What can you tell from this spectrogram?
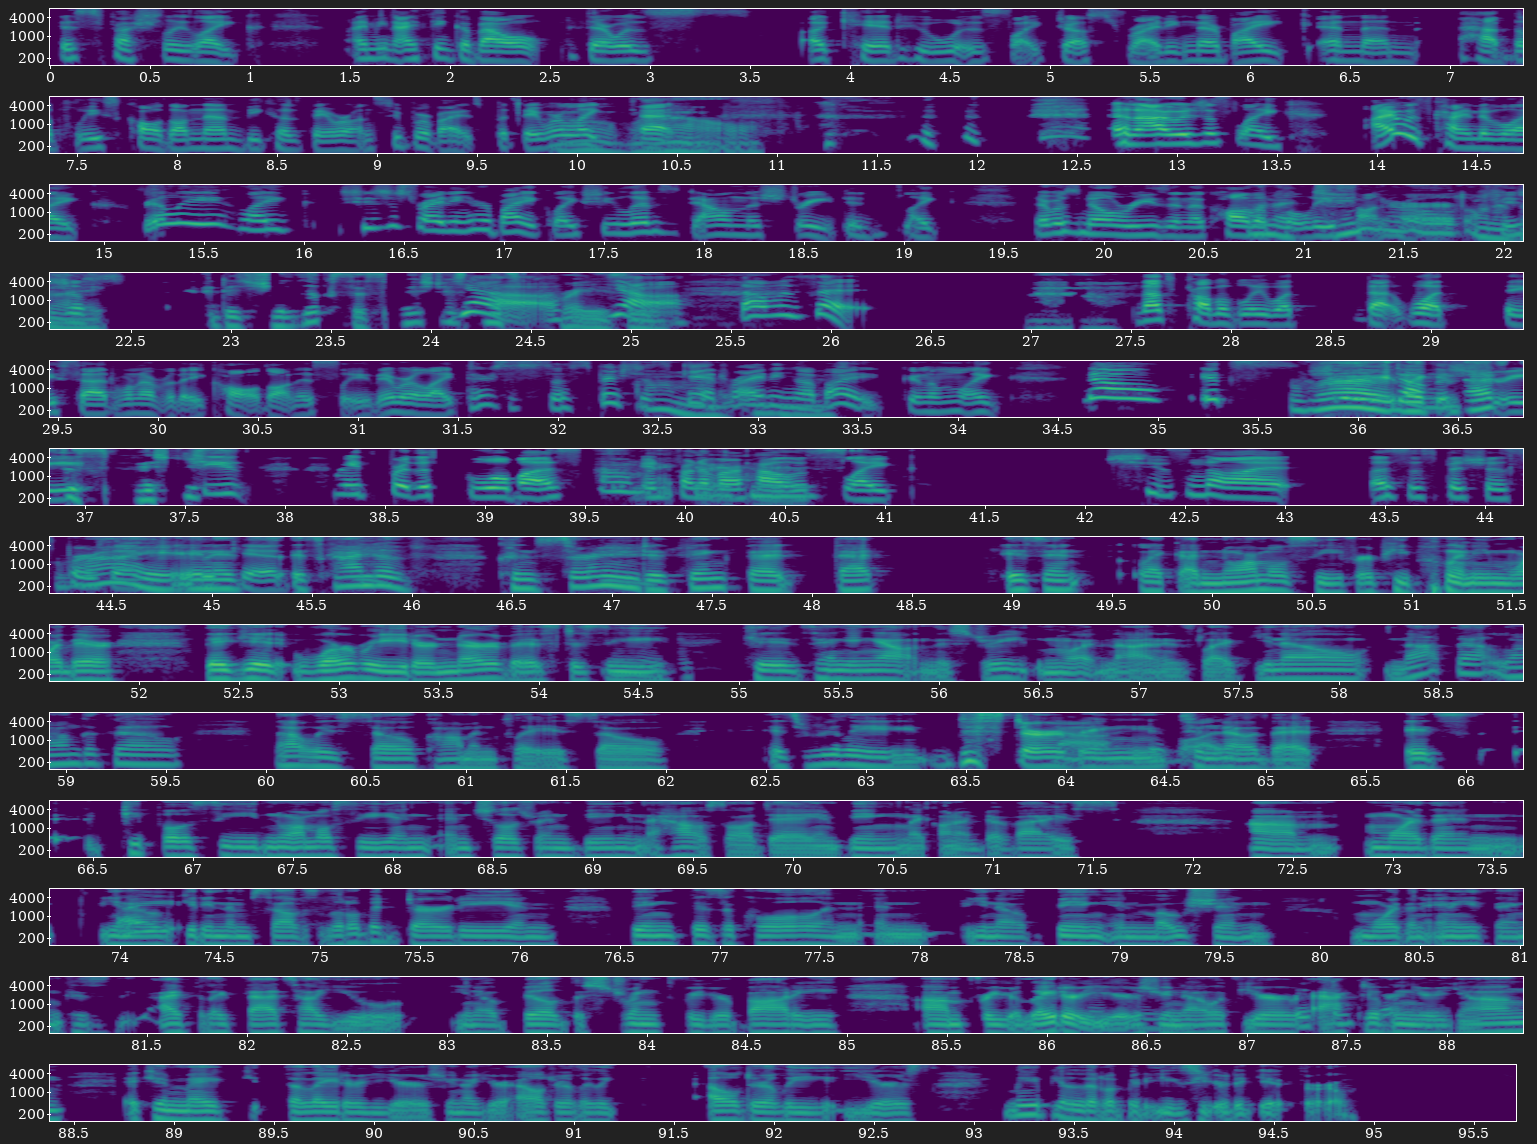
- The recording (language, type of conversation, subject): English, unstructured, Which neighborhood spots feel most special to you, and what makes them your favorites?
- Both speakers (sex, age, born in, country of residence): female, 35-39, United States, United States; female, 40-44, United States, United States
- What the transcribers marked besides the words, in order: other background noise; chuckle; put-on voice: "There's a suspicious kid riding a bike"; laughing while speaking: "people"; tapping; laughing while speaking: "disturbing"; other noise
